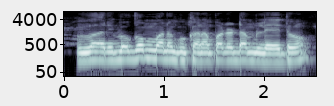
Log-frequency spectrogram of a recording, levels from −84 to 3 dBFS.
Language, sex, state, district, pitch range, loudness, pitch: Telugu, male, Telangana, Hyderabad, 130-140 Hz, -12 LUFS, 135 Hz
